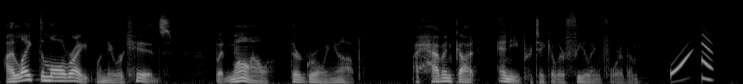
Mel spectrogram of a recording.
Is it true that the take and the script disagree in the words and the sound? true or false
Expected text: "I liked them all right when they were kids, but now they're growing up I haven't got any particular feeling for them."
true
